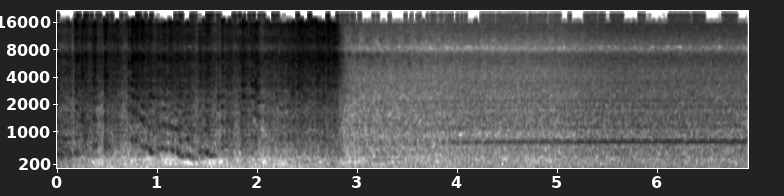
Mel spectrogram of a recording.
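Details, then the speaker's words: '82 Ford LTD after a carburetor rebuild, restarted after an earlier backfire: it cranks, catches and settles into an uneven, lumpy idle with a faint steady whine. It runs rough; the cause is unconfirmed and bigger engine issues are suspected. "guys we did it it's running it was running it was running"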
